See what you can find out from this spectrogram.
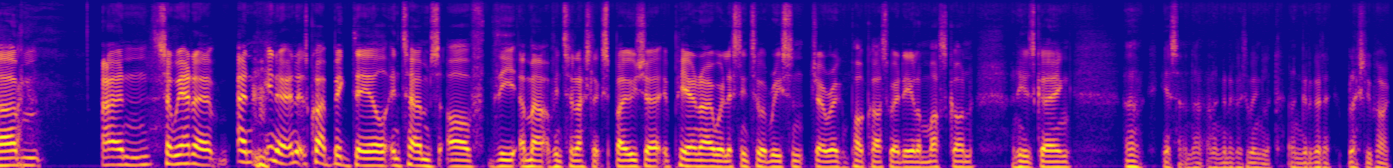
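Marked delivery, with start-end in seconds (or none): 11.3-13.9 soft, hushed, low-key, understated voice. Recalling Elon Musk on a Joe Rogan podcast, doing your best Elon Musk impression. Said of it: "That's that's my best Elon Musk impression".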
